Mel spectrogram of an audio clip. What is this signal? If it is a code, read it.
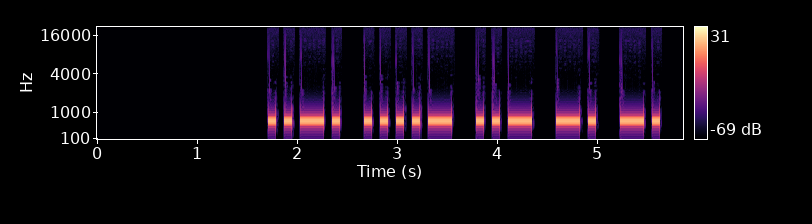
Morse code, heard as a keyed tone, about 15 wpm, 700 Hz. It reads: F4UNN
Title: DXCC-100 Call Signs - 5 Characters - Repeated 2x - 15wpm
